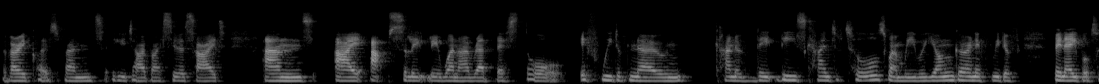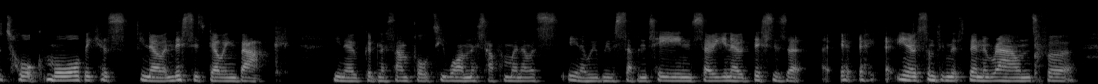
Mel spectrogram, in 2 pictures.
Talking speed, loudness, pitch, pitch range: 220 wpm, -36 LUFS, 175 Hz, 165-190 Hz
